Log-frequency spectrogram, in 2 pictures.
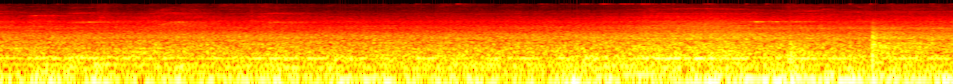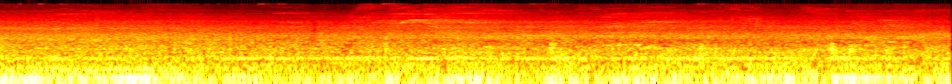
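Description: Escalator running while being ridden downward: a steady mechanical hum over a low rumble.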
